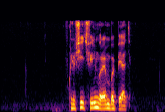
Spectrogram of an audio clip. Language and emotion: Russian, positive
